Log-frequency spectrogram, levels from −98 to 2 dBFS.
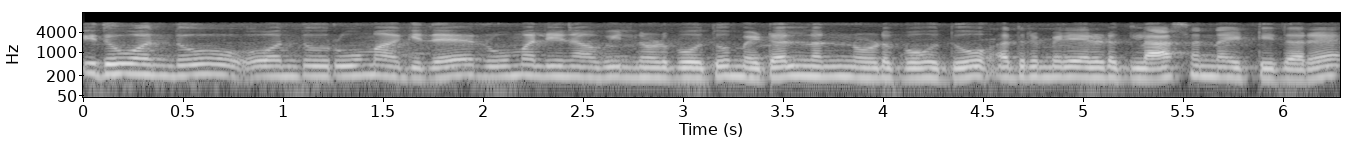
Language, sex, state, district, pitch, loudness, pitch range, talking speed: Kannada, female, Karnataka, Mysore, 185 Hz, -19 LUFS, 175-195 Hz, 170 wpm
